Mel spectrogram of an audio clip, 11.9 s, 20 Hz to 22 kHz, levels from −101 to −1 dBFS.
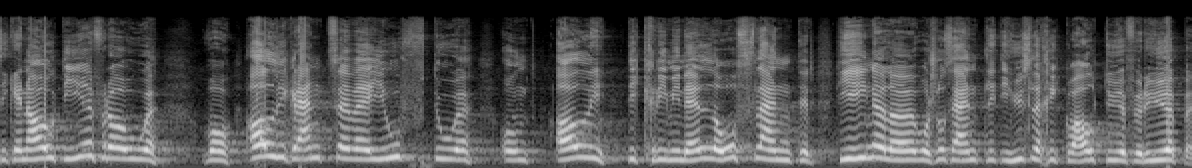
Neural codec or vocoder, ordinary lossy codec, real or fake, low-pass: none; none; real; 14.4 kHz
